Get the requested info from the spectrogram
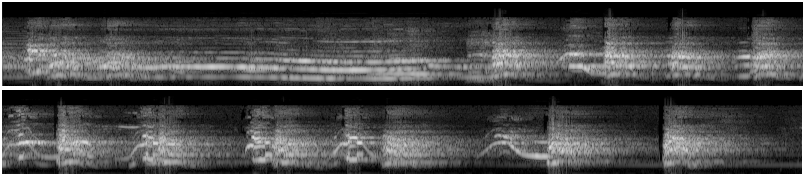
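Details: A Blue Heeler and a rescue dog howl in response to a tornado siren. Long wavering, harmonic howls rise and fall, then break into a run of short yipping howls. A steady siren tone holds underneath near the end.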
